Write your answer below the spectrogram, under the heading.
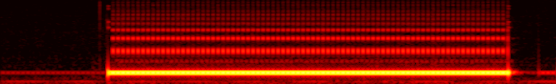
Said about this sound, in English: Sorry, the phone's really loud when we dial.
